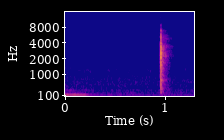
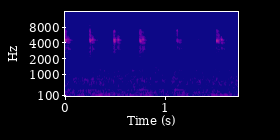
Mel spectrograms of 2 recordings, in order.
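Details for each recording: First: Stiff G10-handled slip joint pocket knife with a half stop, pull around 7: one crisp, sharp snap as the blade closes in a quiet room; normal slip joint snap shut. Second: Boker Plus Baby X pocket knife, clip held still: sharp, high, tinny clicks about four times a second with each shake; something loose rattling inside the knife body, not the clip.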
